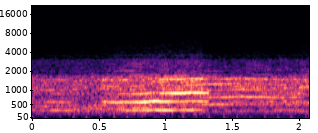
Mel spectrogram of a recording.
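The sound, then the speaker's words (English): Formula One race cars roar past on a track during a Grand Prix, among them Alan Jones running second in the Frank Williams car; engines whine at high pitch, swelling louder in the middle as they pass, then easing off slightly. “There's Alan Jones running in second place in the Frank Williams car.”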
